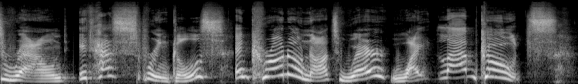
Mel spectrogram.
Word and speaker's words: Chrononaut: delicious doughnut in fact chrono knot rhymes with doughnut mmm but is it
